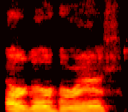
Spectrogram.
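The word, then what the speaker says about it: Argor-Heraeus: Argor Heras.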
